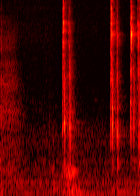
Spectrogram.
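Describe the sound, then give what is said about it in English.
A few quiet, sharp keystrokes on a computer keyboard, typing in a notepad to keep score, tap out in an irregular cluster against a hushed background, with no one speaking. “Just while clicking notepad.”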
